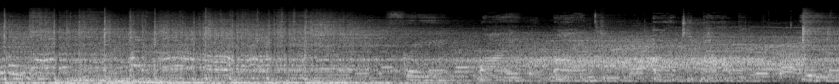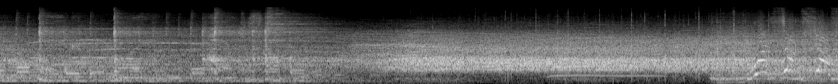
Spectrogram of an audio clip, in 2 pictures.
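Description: Live pop music in an arena with a heavy bass beat that drops out about four seconds in, leaving thinner music and voices; near the end the crowd's cheering and whooping swells up.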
